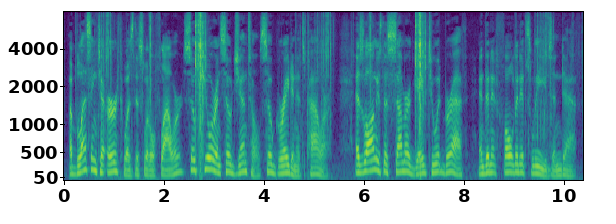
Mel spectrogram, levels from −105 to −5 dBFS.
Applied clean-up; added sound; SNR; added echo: none; Camera; 9 dB; none.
